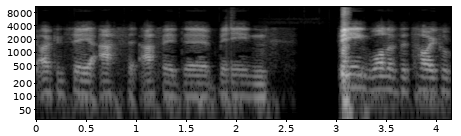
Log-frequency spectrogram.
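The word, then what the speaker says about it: Aphid: But yeah, all I can say is the newcomer, Afid F1. If I've said his name Acid or right. acid? Acid. Afid. Acid. A-P-H-I-D. Yeah. Yeah. Yeah, not acid, Michael.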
